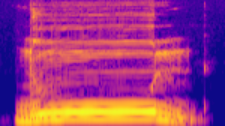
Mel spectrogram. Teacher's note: জীবের আগা এবং ওপরের তালুর সঙ্গে লাগিয়ে উচ্চারিত হয়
